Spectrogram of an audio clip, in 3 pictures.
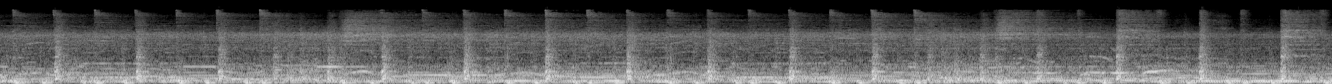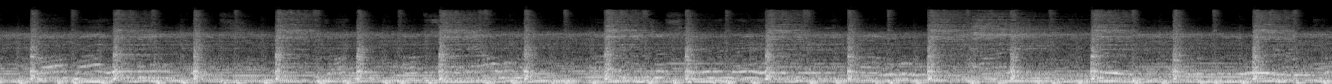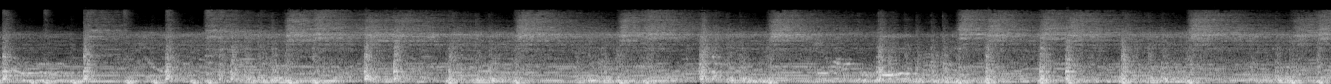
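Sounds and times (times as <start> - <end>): drum kit beat: 0.0 - 39.9
live rock band playing: 0.0 - 39.9.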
